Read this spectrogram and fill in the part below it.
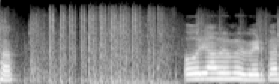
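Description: Rapid gunfire from a shooting video game on a training ground, a fast burst of sharp close shots followed by a loud sustained tonal game sound, with no talk.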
